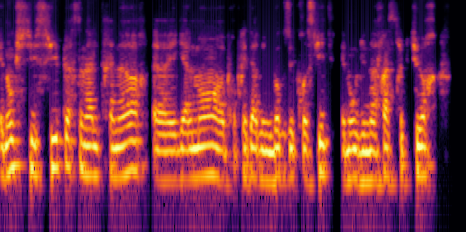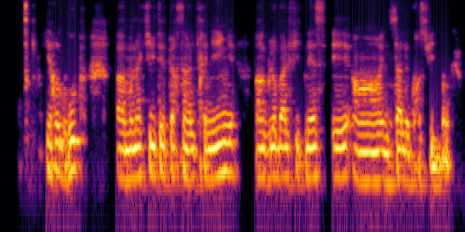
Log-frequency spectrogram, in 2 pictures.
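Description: A man's voice: medium pitch, fairly even intonation, normal speed, darkish tone, breathy edge, highs cut off. A man in his late thirties with a Belgian French accent, a gym owner answering interview questions in a hesitant, filler-heavy way. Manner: hesitant, many fillers and restarts. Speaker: guest, personal trainer and gym owner.

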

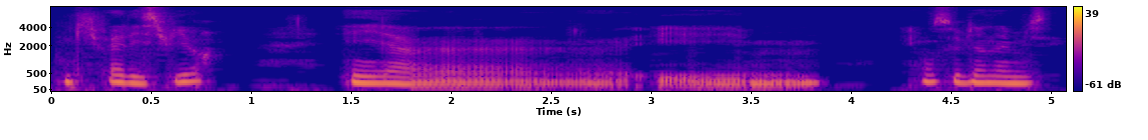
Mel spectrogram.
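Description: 30s french woman guest, chill and chatty, dark mellow voice, dry sound. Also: medium pitch, takes it slowly, vocal fry, no room sound. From France. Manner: relaxed, chatty, with fillers. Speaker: guest, chartered accountant. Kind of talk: casual interview.

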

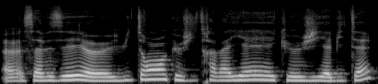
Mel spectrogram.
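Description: A woman's voice: fairly low pitch, fairly even intonation, moderate pace, mellow. Hesitant, reflective woman in her thirties. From Rhône-Alpes, France. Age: 30s. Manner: reflective, many hesitant "euh" fillers. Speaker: guest. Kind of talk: personal story in an interview.

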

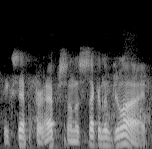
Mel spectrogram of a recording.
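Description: An inquisitive, deferential junior police officer, played by a male actor in a 1950s radio drama. He talks in a thoughtful, easygoing way at a medium pitch. The sound is muffled, with light hiss. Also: animated, brisk, lightly acted. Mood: wry, curious.

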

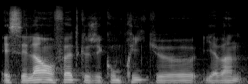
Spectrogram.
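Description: A young man from Belgium, a startup founder telling his story in a casual interview, relaxed and hesitant with many fillers. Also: low-pitched, brisk, clean tone. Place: startup incubator office.

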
